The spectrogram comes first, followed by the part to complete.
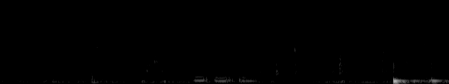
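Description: Faint, scattered clicks and knocks of headphones and a phone being handled during a change of audio setup, ending in one sharp, louder knock.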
